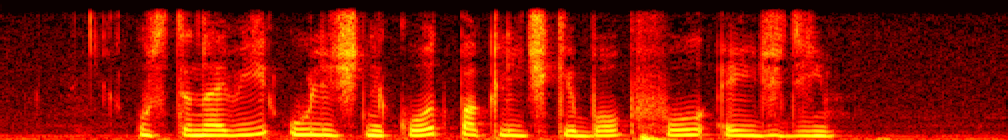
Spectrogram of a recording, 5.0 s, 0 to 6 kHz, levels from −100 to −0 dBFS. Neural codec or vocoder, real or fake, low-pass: none; real; 5.4 kHz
